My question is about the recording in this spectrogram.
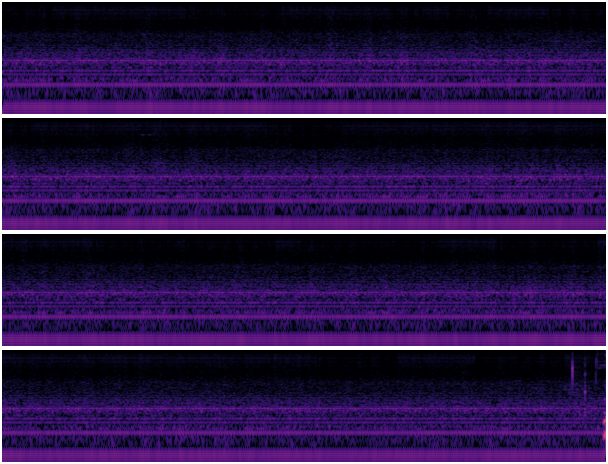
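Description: Steady electrical mains hum with faint hiss, unchanging throughout, with no other sound.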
